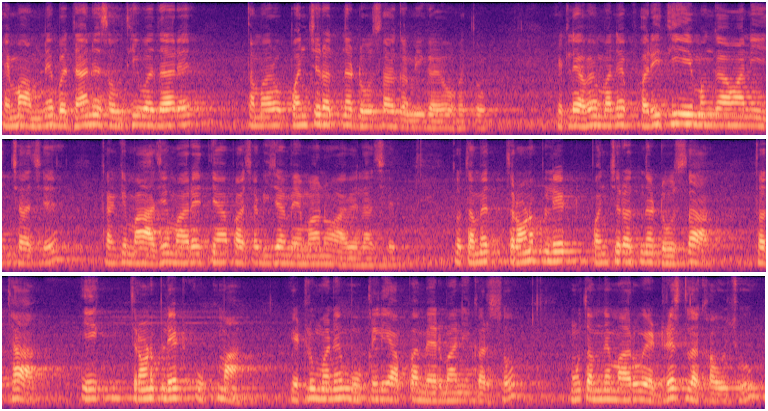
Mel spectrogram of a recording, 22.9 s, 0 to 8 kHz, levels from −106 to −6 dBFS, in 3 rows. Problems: none marked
